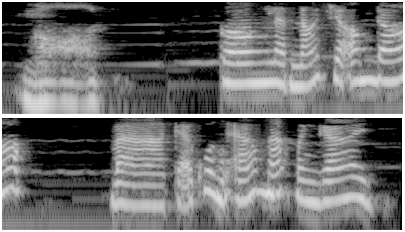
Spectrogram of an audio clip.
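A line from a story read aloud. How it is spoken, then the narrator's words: Warm smiling. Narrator (Vietnamese): Ông mỉm cười và nói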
